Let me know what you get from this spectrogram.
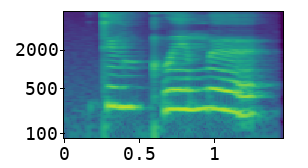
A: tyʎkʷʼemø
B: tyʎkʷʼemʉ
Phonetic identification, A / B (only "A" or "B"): A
